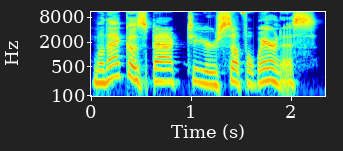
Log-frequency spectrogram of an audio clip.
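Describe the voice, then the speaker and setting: A woman's voice: medium pitch, normal speed, no echo, studio quality. A woman hosting an interview podcast, affirming her guest and asking follow-up questions. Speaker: podcast host.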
